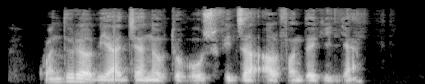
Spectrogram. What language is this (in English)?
Catalan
